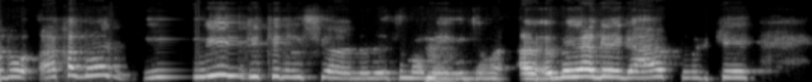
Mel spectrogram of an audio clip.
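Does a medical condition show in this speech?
Yes: cerebral palsy.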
